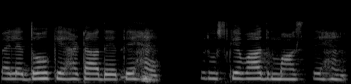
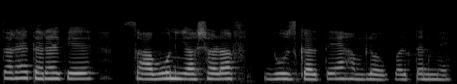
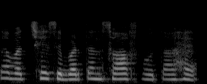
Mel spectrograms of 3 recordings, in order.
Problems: none marked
